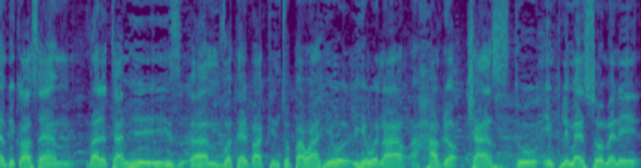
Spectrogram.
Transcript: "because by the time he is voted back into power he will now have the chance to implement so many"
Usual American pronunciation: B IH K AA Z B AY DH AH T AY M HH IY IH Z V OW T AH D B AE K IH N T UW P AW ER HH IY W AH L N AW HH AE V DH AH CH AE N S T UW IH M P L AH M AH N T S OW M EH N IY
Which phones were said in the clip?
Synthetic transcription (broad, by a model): B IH K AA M B AY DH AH T AY M HH IY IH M V OW T AH D B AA K IH N T UW P AW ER HH IY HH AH W N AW HH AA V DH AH CH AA N S T UW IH M P L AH M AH N T S OW M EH N IY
